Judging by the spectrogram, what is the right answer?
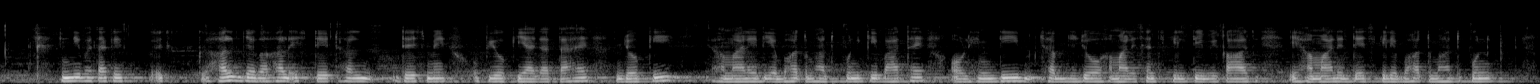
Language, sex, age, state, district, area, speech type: Hindi, male, 18-30, Bihar, Samastipur, rural, spontaneous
